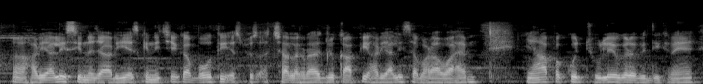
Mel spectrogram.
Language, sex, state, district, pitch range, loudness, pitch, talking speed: Hindi, female, Bihar, Saharsa, 100-110 Hz, -23 LUFS, 105 Hz, 270 wpm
